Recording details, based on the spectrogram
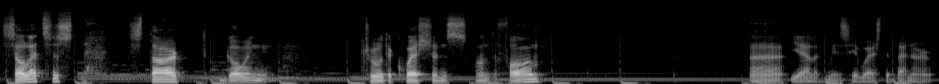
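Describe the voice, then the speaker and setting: A man's voice: deep voice, expressive, slow pace, long pauses, a little mellow, soft background music. A man with a Finnish accent hosting a casual live-stream Q&A, chatty and rambling with false starts and self-deprecating asides. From Finland.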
